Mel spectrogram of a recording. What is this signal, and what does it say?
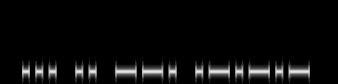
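Morse code, heard as a keyed tone, about 18 wpm, 600 Hz. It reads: SIG.
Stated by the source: Slow (QRS) Morse practice at 17 wpm, from CW med Gnister.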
